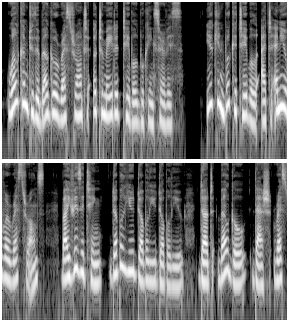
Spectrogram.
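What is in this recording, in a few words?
French, France, female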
